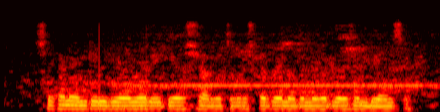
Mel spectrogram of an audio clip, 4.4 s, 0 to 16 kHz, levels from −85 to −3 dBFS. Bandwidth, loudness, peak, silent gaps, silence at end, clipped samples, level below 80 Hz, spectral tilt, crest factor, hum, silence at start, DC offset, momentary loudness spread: 7.8 kHz; -35 LUFS; -22 dBFS; none; 0 s; under 0.1%; -70 dBFS; -7 dB/octave; 14 dB; none; 0.4 s; under 0.1%; 8 LU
